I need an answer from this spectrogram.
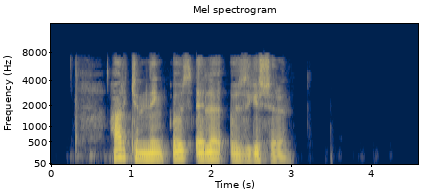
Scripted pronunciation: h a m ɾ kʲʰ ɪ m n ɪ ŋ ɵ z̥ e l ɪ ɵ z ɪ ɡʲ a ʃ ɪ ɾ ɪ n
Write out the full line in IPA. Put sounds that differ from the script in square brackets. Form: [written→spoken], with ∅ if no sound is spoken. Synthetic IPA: h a [m→∅] ɾ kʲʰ ɪ m n ɪ ŋ ɵ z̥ e l ɪ ɵ z ɪ ɡʲ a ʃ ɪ ɾ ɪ n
